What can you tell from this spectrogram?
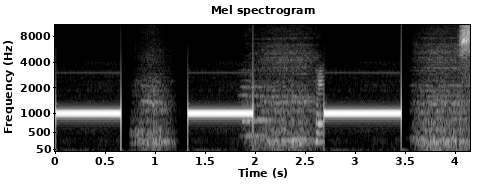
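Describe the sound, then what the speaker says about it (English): A 1 kHz censor beep tone sounds three times, each lasting roughly half a second to over a second, cutting in over a voice that talks in between. "Why are you beeping when I say?"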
